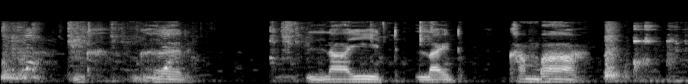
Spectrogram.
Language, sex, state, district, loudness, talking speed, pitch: Hindi, male, Bihar, Gaya, -17 LUFS, 45 wpm, 125 Hz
